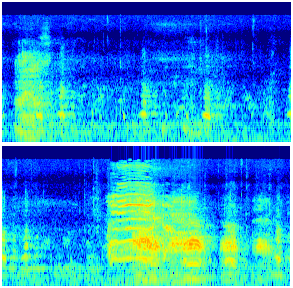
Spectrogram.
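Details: Domestic geese, a flock of eight Toulouse and African geese meeting new geese: after a low murmuring background, a loud burst of harsh, nasal honks comes near the end, overlapping calls rising and falling for about a second.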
